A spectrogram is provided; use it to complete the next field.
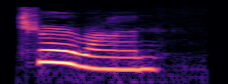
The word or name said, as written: touron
